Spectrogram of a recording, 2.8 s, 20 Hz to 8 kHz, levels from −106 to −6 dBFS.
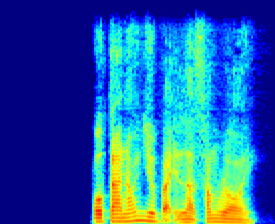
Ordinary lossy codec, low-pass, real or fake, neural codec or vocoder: Opus, 64 kbps; 7.2 kHz; fake; codec, 16 kHz, 1.1 kbps, Voila-Tokenizer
